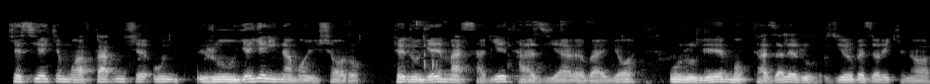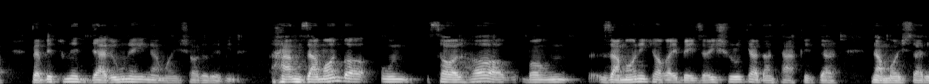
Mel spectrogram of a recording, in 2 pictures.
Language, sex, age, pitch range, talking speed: Persian, male, 50-69, 100-125 Hz, 145 wpm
